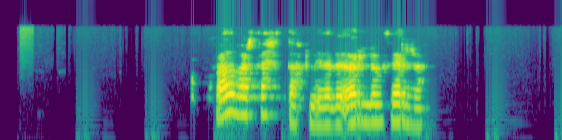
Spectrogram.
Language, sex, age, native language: Icelandic, female, 40-49, Icelandic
